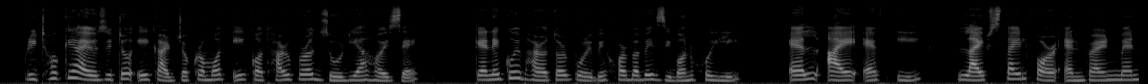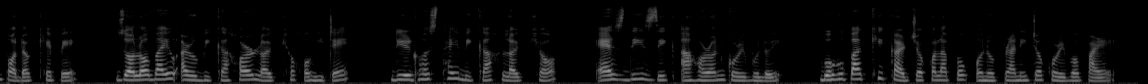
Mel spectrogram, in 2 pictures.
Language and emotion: Assamese, neutral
